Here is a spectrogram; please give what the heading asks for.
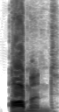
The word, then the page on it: almond: American English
